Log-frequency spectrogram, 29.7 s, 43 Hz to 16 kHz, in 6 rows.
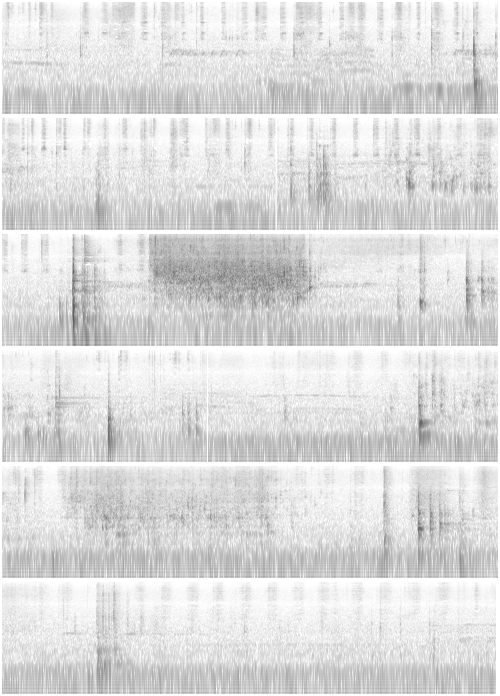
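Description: A hand vegetable peeler scrapes a raw carrot in quick repeated strokes. Then water rushes and sloshes in a stainless steel bowl as the carrot is rinsed, in two spells about 11 and 20 seconds in, with a few knocks of things set down in between.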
